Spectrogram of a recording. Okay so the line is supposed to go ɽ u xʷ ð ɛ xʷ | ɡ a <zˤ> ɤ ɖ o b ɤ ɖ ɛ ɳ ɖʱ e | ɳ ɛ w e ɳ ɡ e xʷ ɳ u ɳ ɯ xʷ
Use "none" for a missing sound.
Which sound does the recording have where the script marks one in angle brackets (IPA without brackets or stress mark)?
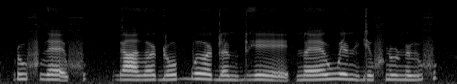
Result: ð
